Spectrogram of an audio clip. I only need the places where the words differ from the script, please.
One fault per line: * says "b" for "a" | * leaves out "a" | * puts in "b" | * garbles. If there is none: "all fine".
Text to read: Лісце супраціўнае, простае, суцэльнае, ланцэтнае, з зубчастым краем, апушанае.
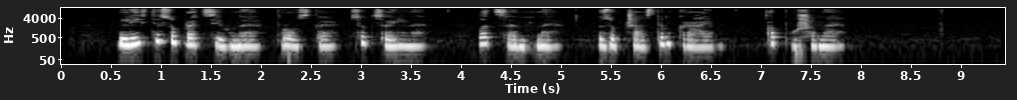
all fine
